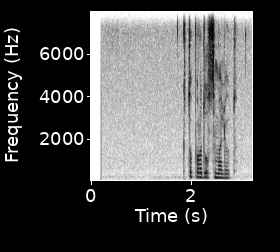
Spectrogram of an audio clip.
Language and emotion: Russian, neutral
